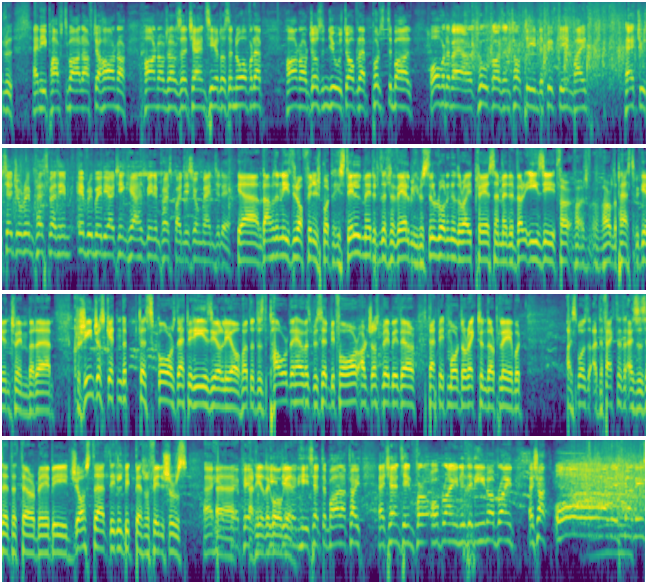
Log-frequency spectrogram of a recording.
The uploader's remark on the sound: Crusheen vs O’Callaghans Mills. Outside broadcast.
